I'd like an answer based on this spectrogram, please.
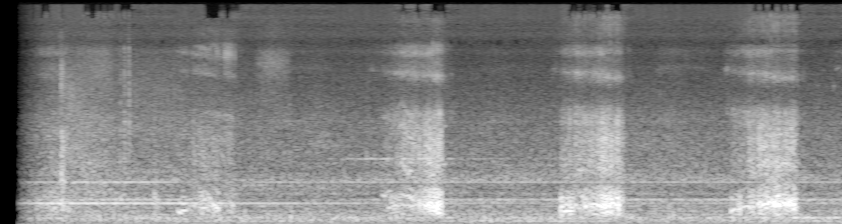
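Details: Sleeping pet cat snoring loudly, tongue sticking out; soft rasping breaths about every two seconds, growing louder and harsher in the second half, with a faint steady hum indoors.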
